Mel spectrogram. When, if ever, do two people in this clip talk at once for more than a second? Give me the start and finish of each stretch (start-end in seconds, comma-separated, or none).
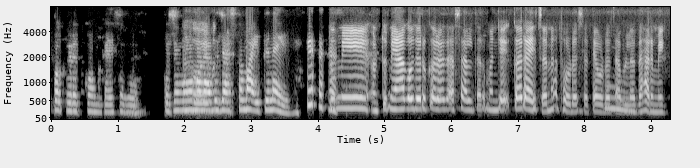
none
